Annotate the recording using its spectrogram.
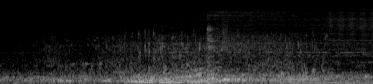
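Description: Bubbles rush and gurgle up through water.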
